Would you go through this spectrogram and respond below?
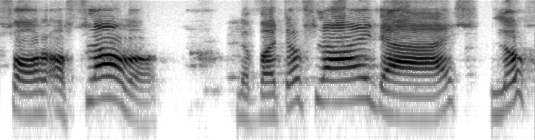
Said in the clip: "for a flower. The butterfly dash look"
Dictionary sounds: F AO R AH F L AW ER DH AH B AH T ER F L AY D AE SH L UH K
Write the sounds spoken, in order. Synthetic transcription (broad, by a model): F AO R AH F L AW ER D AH B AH T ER F L AY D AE S L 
